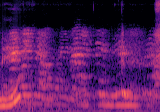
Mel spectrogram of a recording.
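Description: Quiet voice sounds, speech-like, with one rising in pitch just after the start.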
